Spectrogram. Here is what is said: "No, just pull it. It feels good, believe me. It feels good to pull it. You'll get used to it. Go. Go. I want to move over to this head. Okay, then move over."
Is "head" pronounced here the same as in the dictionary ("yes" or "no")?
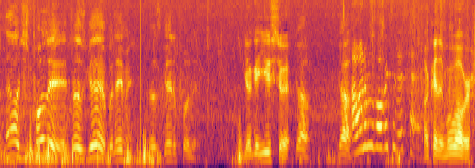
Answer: no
